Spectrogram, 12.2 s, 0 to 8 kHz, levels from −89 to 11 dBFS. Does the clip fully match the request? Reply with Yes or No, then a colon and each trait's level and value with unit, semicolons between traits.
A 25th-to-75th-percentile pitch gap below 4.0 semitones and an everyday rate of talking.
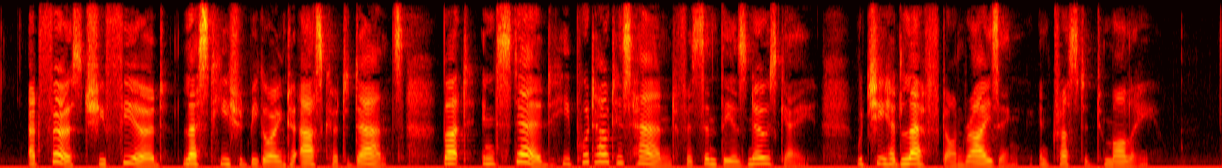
No: average, 4.6 semitones; average, 160 wpm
